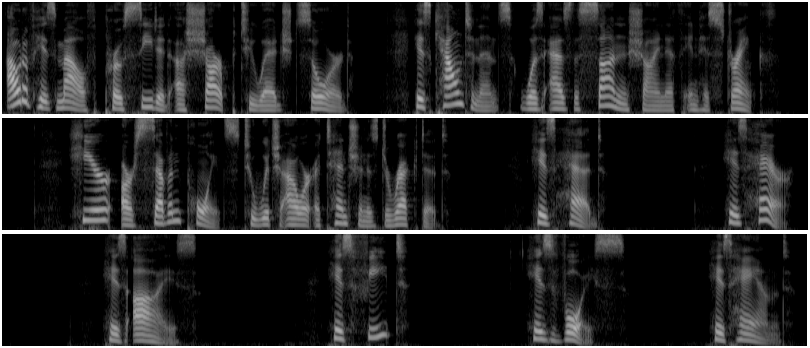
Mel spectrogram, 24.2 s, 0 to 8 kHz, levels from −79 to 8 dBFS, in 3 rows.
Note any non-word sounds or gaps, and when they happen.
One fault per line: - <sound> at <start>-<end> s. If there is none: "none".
none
